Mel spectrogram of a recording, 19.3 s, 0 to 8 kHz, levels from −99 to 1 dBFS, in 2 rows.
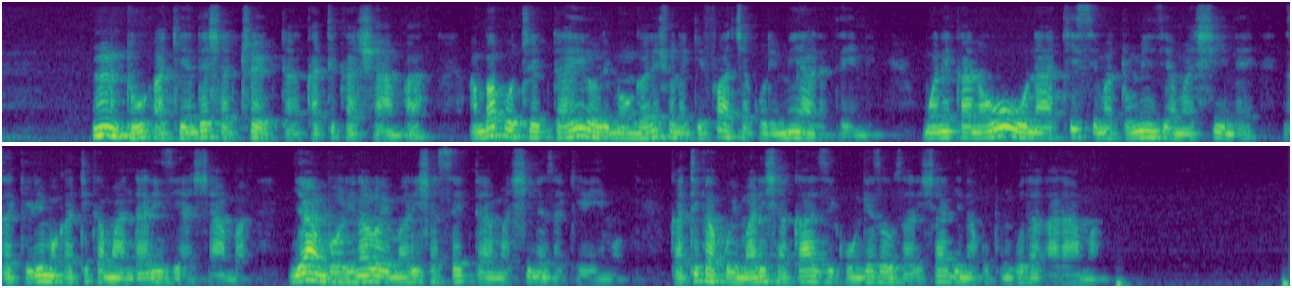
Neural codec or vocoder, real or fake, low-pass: none; real; 7.2 kHz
